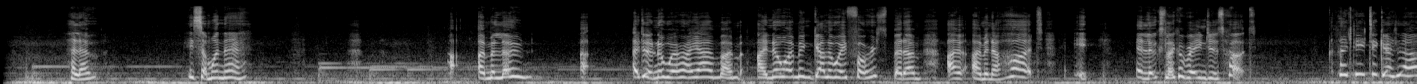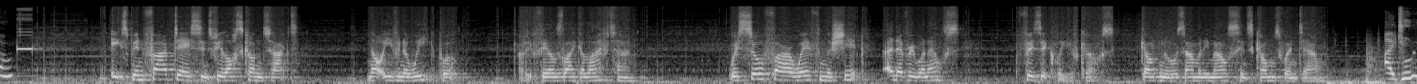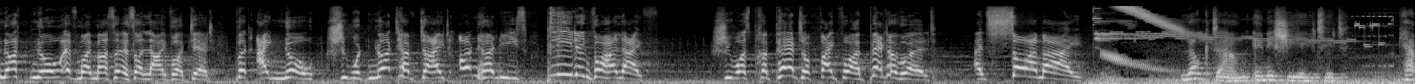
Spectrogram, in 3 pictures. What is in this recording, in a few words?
Gaming Character Reel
